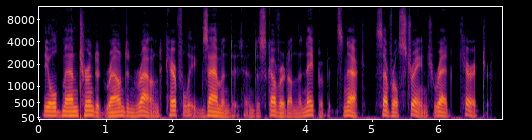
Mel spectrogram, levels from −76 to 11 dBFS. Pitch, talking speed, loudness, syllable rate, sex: 110 Hz, 200 wpm, -18 LUFS, 5.8 syllables/s, male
